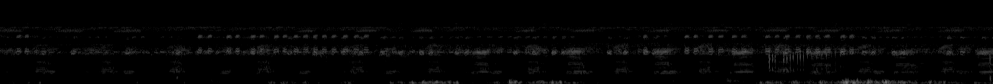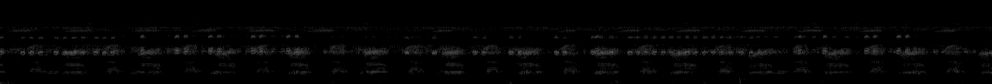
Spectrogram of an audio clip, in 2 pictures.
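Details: A steady frog chorus of closely spaced pulsed croaks runs throughout, layered over a constant high insect and cricket drone, while two brief low gusts of wind pass near the fifth and ninth seconds.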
